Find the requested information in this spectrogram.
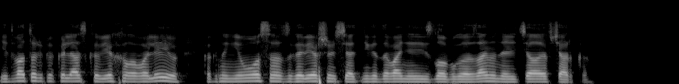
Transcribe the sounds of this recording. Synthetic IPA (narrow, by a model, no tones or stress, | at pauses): jɪd̪vat̪o̞lʲkəkɐlʲaskəvje̞xəlˠəvɐlʲejʊ | kaknənʲɪvo̞sɾəzɡɐɾʲe̞fʂɨmsʲəɐːt̪nʲɪɡəd̪ɐvanʲɪjəɪzlˠobəɡlˠɐzamʲɪnəlʲɪtʲelˠəft͡ɕarkə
